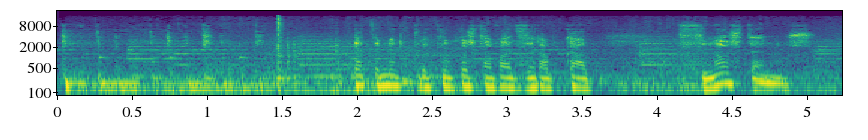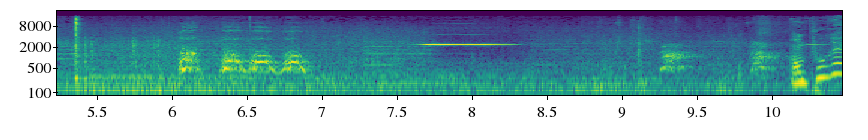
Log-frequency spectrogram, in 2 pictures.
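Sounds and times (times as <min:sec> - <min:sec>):
steady low hum: 0:00.1 - 0:10.2
speech: 0:02.0 - 0:05.2, 0:06.0 - 0:07.1, 0:10.1 - 0:10.4
several dogs barking: 0:05.3 - 0:07.6, 0:09.1 - 0:10.4.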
